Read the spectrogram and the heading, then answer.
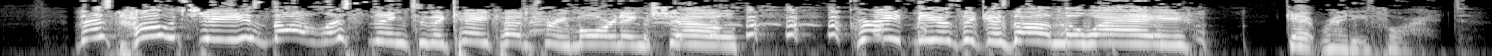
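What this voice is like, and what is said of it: Theatrical dramatic put-on accent. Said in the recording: “hit me with that accent again? Give me some drama. Give me a nice dramatic out”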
